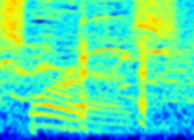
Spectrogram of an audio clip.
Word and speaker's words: Suarez: Suarez.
